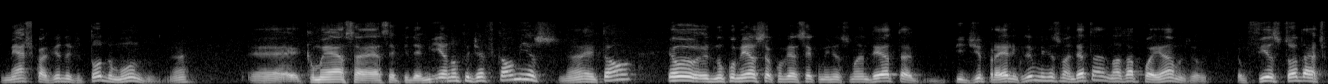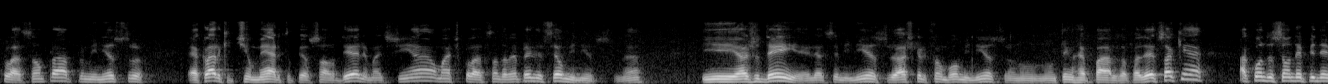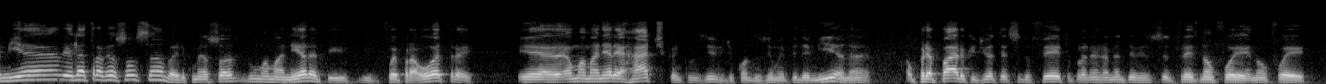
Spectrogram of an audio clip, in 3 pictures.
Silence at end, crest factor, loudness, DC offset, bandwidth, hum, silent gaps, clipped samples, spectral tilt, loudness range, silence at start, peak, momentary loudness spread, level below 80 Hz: 0.2 s; 16 dB; -20 LUFS; under 0.1%; 7.8 kHz; none; none; under 0.1%; -8 dB/octave; 3 LU; 0 s; -4 dBFS; 12 LU; -58 dBFS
